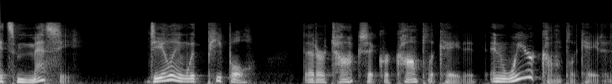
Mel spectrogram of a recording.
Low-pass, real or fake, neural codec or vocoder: 7.2 kHz; fake; codec, 16 kHz, 0.9 kbps, LongCat-Audio-Codec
